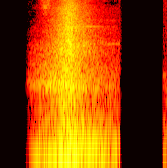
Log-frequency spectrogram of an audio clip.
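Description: Broadcast transition whoosh sound effect under a station-logo wipe: a single swelling whoosh over a deep rumble, about a second long, that cuts off abruptly.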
